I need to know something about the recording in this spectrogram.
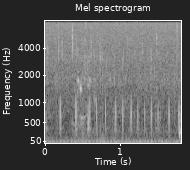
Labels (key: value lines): label: biophony, knock croak
recorder: SoundTrap 300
